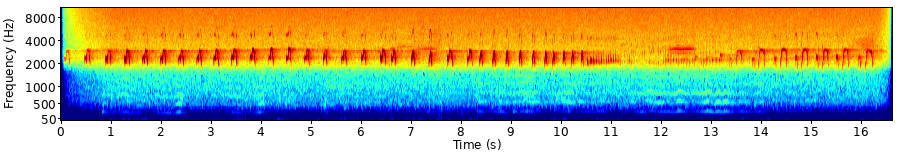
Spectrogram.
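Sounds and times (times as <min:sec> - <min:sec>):
two oystercatchers calling on take-off: 0:00.1 - 0:16.6.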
